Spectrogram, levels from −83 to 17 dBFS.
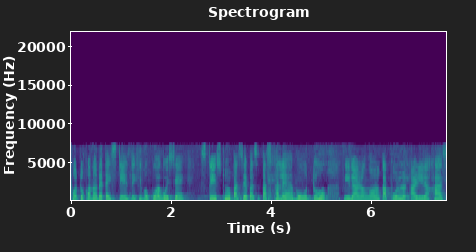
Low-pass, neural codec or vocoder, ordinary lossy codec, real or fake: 7.2 kHz; codec, 16 kHz, 4 kbps, X-Codec, HuBERT features, trained on balanced general audio; none; fake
